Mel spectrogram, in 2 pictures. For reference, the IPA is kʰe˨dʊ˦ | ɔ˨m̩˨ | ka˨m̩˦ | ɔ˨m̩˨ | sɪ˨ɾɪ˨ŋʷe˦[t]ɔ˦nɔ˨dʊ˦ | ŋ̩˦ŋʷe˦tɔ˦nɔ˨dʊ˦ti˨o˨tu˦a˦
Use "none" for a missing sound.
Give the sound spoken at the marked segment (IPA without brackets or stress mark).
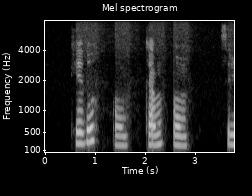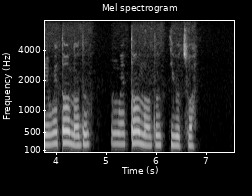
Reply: t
